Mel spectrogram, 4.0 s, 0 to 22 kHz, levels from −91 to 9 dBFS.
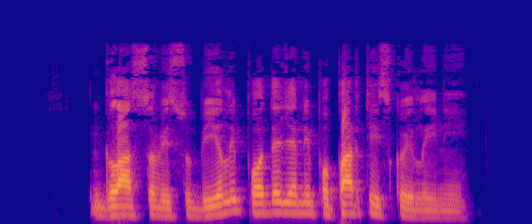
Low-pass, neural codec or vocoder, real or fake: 10.8 kHz; none; real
